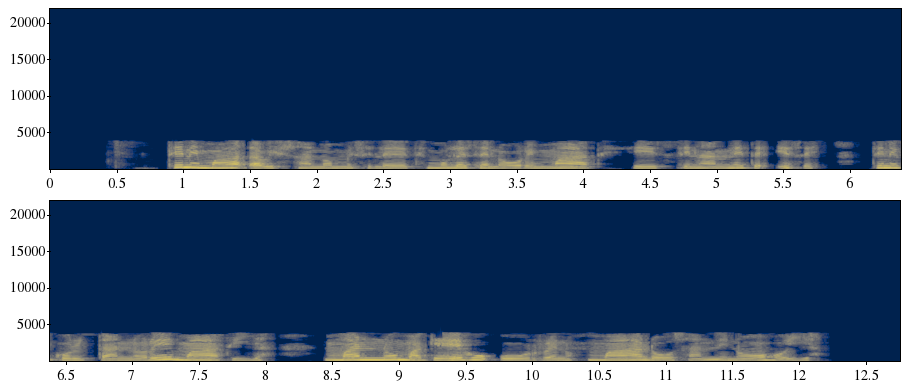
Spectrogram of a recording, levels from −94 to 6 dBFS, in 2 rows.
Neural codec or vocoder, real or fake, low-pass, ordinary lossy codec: none; real; 7.2 kHz; AAC, 16 kbps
